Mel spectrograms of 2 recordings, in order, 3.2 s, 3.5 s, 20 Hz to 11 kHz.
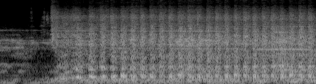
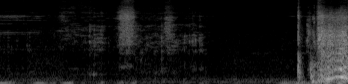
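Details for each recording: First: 2010 BMW E60 3.5 diesel (285 hp), errors 6292/6293: the starter cranks steadily at about 3.5 pulses a second but never fires, because the fuel pump is not running (wires disconnected). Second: 2010 BMW E60 3.5 diesel, 285 hp, cranks but won't start when hot (errors 6292/6293): with a bypass connection a faint pump whir is heard, then a brief crank and the engine catches cleanly; normal start.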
